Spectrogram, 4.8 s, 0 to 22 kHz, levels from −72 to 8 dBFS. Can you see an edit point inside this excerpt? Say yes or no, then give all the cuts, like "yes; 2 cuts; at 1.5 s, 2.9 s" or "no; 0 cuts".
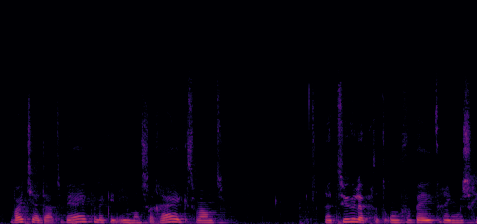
yes; 2 cuts; at 1.5 s, 3.7 s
